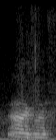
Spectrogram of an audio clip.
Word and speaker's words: Argarth: Argarth. Thought it would have been pronounced Gargwath.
